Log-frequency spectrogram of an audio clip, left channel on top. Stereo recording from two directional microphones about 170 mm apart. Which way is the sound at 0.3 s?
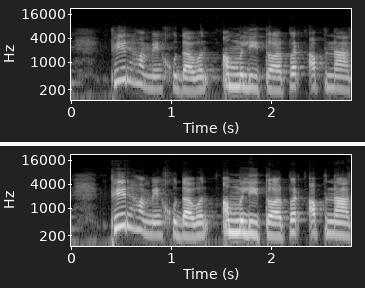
30° right (ahead or behind).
